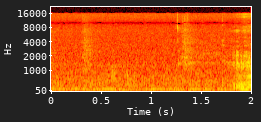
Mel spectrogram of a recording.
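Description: Quiet room tone with a steady low hum, then a man's hesitant "um" near the end.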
